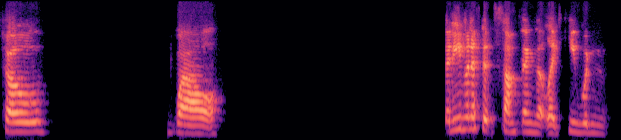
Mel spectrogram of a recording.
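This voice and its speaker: A woman describing her character in a tabletop game, pausing often as she searches for her words. Her speech is slow, and the audio is muffled and lo-fi. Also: medium pitch. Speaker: player.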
